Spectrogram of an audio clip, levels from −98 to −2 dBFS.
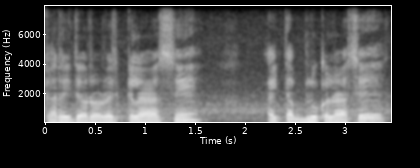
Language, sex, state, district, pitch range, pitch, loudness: Nagamese, male, Nagaland, Dimapur, 145-165 Hz, 155 Hz, -12 LUFS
